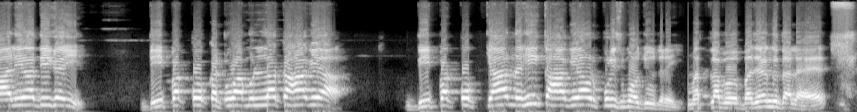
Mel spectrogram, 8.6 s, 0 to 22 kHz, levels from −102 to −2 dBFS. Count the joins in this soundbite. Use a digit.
1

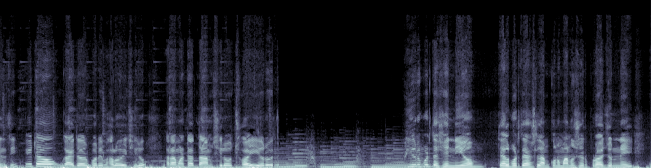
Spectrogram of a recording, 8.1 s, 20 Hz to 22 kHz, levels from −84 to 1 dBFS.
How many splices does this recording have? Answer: 1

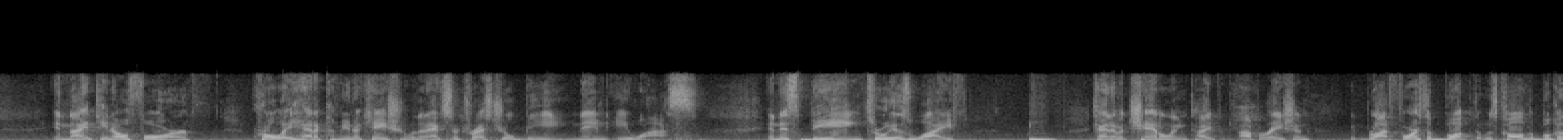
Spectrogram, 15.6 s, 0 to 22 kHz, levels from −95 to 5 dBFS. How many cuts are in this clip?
1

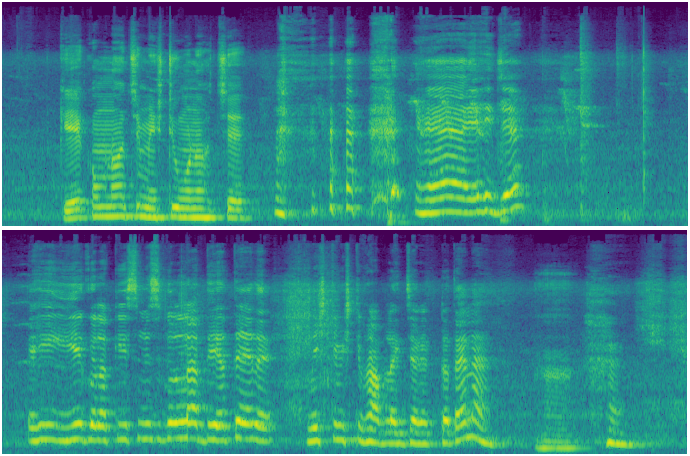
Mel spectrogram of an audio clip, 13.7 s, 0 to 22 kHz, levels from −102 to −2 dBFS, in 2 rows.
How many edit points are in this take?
0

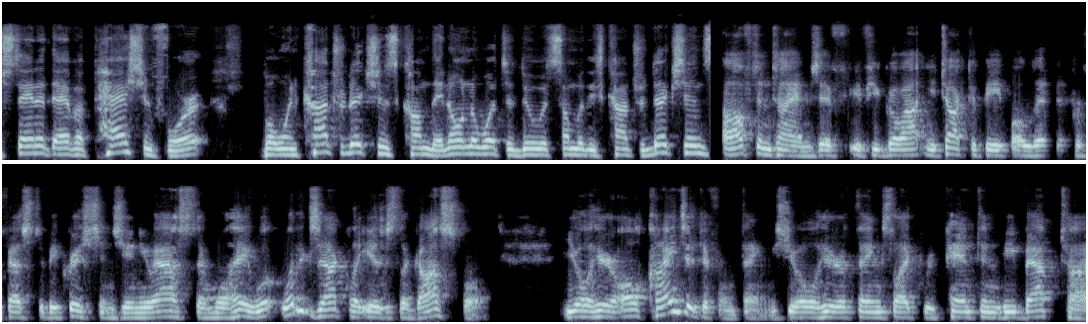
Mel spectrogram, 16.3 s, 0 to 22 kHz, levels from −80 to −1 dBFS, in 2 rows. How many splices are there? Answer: 1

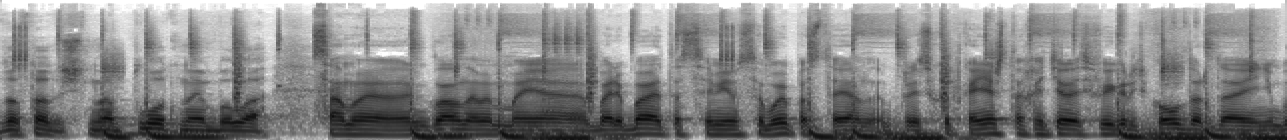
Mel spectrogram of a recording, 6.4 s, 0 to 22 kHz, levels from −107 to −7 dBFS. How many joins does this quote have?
1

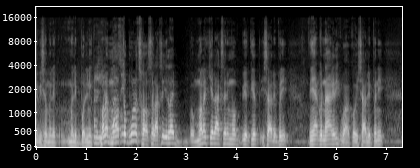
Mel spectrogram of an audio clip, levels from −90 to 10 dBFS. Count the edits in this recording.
1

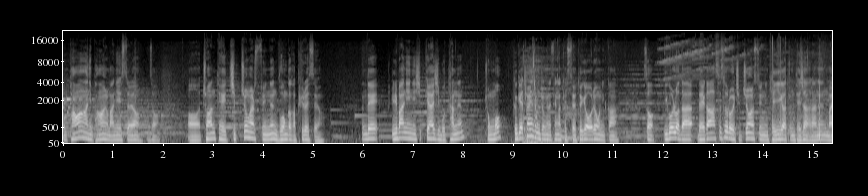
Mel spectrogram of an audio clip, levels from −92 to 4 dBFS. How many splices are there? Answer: 0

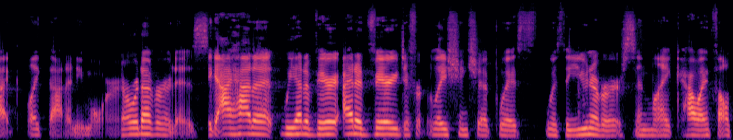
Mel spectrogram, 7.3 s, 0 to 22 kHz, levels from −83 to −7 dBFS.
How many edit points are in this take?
2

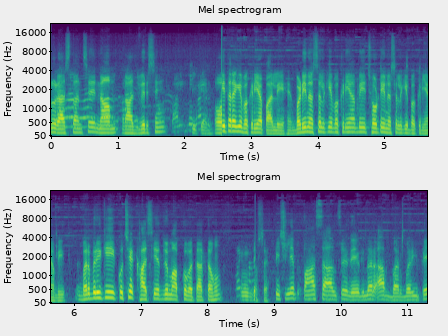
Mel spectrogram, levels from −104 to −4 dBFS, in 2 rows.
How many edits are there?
2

